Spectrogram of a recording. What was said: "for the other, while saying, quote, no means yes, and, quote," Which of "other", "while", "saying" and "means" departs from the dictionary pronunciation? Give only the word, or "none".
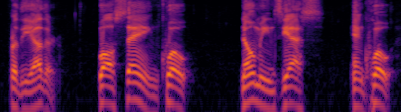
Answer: none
